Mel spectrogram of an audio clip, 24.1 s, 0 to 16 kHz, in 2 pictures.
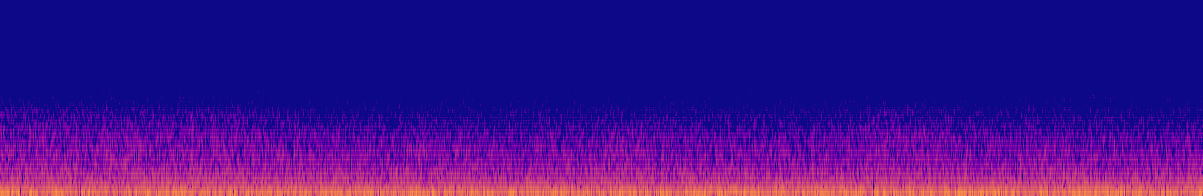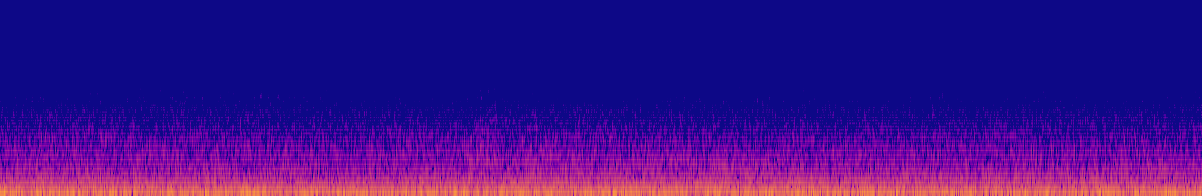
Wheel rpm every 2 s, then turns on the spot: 0, 0, 0, 0, 0, 0, 0, 0, 0, 0, 0, 0.
none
